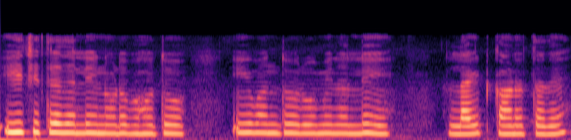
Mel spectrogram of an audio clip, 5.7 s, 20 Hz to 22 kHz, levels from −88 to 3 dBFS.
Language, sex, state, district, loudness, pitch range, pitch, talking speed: Kannada, female, Karnataka, Chamarajanagar, -14 LUFS, 230-250 Hz, 235 Hz, 95 wpm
